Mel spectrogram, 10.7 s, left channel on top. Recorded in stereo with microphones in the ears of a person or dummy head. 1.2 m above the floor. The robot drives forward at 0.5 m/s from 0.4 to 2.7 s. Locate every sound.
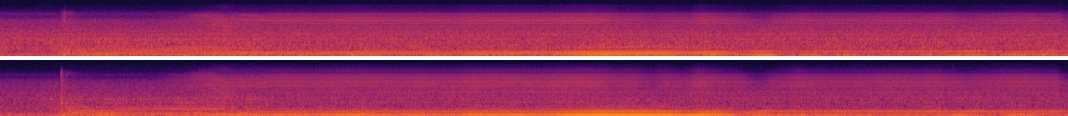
0.6 s a microwave: 60° right (ahead or behind), 3 m; by 10.6 s 45° right (ahead or behind), 3.5 m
